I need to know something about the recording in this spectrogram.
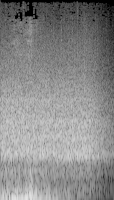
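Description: Intro sting for an animated logo title card: a loud, steady rushing noise over deep bass, fading out near the end.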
